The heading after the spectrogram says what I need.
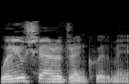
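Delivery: plain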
